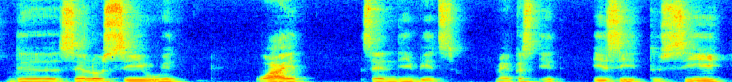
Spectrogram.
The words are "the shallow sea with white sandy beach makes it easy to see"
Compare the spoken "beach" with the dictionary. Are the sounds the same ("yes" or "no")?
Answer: no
